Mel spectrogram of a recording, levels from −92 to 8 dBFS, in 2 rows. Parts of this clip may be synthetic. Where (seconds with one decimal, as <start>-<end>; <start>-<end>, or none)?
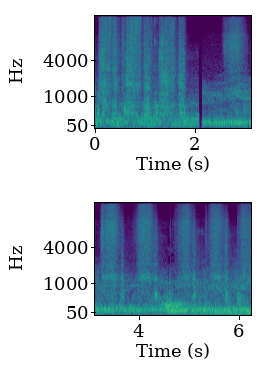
3.7-4.5; 5.1-6.2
